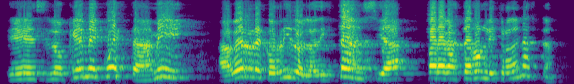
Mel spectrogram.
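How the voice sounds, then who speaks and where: A man with an Argentine Spanish accent gives a classroom math lecture in a high, lively voice that rises and falls a lot. He keeps questioning his students and checking they follow. The sound is echoey, as in a classroom. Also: normal speed. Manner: questioning, checks understanding often, colloquial. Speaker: math teacher.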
